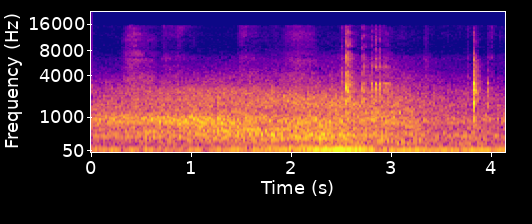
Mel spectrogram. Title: BMW B47 Engine 318D GT Bottom End Failure Spun Bearing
